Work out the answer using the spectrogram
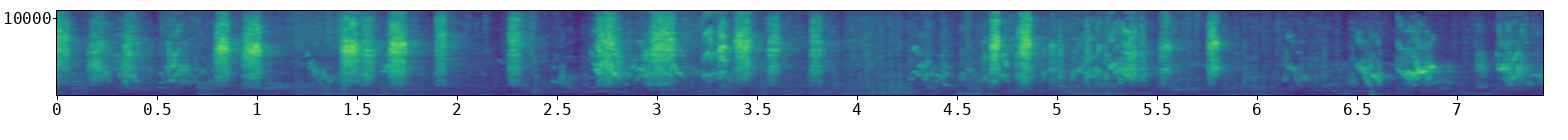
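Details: Colony of budgies chattering together, many short high chirps and squawky notes overlapping in a steady busy stream, with faint lower murmurs beneath.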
